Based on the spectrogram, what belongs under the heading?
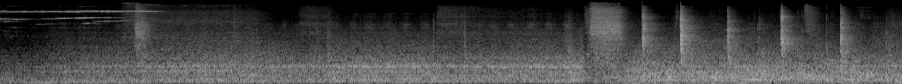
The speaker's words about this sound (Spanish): ¿A qué hora llega el autobús? Llega a las 2, en unos minutos. Ah, ahí viene un autobús.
